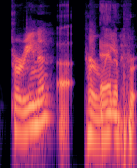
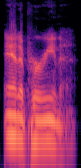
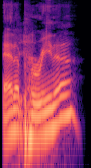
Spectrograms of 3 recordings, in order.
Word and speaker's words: Annapurna: Purina? Annapurna. Annapurna? Is how I'm looking at it. Well, it doesn't have an I between R and the N. You know, that's how you pronounce it.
